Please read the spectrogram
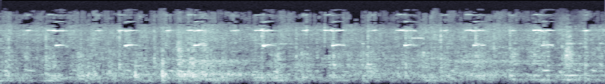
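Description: A short, high chirp or squeak repeating evenly about every three-quarters of a second, over a low murmur.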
